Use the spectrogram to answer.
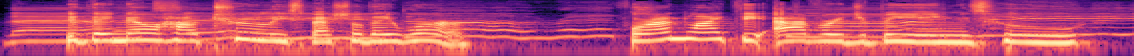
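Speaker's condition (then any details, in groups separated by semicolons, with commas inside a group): No condition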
